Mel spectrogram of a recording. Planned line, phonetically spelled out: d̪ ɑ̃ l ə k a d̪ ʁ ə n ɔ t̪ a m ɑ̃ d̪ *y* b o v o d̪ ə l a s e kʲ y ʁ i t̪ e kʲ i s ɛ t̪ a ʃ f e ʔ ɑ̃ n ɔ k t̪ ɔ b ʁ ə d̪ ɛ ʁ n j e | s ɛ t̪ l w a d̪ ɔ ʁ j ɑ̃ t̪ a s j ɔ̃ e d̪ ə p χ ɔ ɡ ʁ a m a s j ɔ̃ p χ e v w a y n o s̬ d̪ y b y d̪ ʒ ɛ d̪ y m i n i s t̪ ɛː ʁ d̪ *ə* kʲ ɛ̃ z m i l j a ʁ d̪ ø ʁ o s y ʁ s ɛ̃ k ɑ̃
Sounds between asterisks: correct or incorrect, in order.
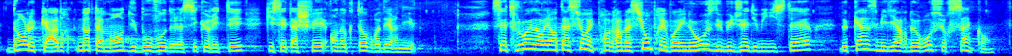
correct, correct

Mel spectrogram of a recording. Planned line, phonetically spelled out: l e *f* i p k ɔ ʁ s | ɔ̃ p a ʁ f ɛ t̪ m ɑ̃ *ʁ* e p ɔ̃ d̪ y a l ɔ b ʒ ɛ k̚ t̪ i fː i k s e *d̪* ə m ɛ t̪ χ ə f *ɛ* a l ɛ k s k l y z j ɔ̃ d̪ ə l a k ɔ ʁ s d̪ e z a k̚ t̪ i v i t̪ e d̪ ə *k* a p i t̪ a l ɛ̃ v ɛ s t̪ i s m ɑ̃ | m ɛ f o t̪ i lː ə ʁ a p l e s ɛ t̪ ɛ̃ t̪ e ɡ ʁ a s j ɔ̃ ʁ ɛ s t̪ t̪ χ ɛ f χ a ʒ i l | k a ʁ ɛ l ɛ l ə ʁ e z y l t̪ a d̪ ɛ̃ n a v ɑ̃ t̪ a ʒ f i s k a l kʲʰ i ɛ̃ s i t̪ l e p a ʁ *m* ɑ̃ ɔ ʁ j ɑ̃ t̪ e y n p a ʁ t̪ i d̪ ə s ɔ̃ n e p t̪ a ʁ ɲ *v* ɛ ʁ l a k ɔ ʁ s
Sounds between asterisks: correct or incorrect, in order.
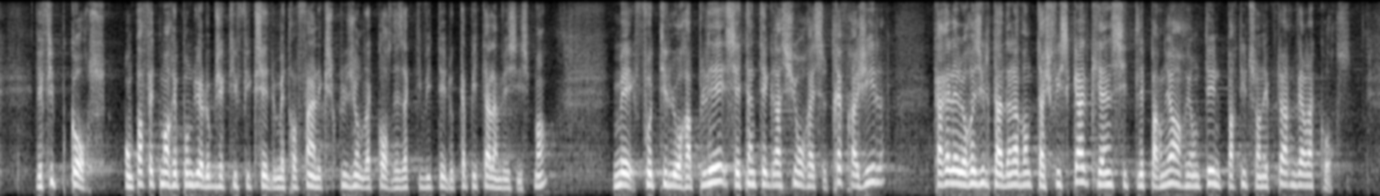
correct, correct, correct, incorrect: ɛ̃, correct, incorrect: ɲ, correct

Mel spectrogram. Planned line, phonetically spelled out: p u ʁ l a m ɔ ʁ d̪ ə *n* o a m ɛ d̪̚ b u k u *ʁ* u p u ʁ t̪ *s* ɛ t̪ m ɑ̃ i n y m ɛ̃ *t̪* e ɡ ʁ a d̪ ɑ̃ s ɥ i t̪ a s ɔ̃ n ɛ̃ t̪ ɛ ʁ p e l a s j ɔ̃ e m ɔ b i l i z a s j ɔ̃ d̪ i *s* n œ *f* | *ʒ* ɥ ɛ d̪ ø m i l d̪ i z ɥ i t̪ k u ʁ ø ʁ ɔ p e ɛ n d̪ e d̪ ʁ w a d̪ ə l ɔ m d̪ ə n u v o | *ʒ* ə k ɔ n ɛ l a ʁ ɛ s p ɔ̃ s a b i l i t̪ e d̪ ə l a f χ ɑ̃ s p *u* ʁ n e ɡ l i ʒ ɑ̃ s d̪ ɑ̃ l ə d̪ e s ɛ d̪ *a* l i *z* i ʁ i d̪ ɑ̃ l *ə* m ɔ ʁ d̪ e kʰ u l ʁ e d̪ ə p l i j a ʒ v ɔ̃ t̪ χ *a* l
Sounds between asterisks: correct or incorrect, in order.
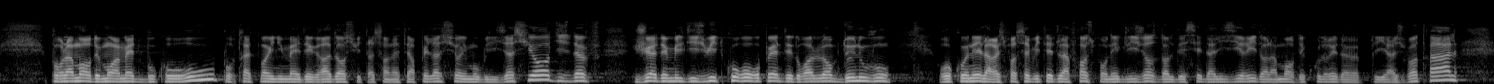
incorrect: m, correct, incorrect: χ, incorrect: d̪, incorrect: z, correct, correct, incorrect: ʁ, correct, correct, correct, incorrect: a, correct

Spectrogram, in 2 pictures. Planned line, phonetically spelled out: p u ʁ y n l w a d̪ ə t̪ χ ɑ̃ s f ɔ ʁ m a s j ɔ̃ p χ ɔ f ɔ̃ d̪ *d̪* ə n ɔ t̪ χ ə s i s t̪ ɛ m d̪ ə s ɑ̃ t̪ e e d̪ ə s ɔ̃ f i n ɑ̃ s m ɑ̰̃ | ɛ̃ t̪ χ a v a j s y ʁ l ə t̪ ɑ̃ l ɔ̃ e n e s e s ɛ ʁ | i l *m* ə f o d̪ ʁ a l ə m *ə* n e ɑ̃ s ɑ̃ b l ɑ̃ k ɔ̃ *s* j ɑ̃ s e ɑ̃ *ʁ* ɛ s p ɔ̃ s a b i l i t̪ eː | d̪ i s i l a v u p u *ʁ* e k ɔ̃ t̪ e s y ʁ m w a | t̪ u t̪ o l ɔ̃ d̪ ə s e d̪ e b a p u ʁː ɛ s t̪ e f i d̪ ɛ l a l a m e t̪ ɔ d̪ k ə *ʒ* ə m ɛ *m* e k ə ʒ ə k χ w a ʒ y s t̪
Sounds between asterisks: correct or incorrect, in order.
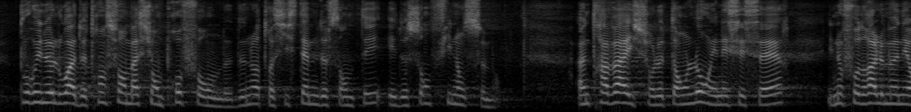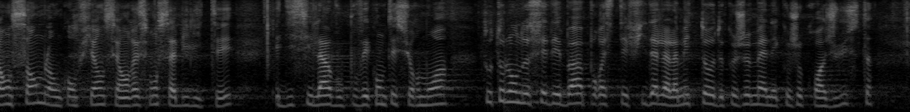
correct, incorrect: n, correct, incorrect: f, correct, incorrect: v, correct, incorrect: n

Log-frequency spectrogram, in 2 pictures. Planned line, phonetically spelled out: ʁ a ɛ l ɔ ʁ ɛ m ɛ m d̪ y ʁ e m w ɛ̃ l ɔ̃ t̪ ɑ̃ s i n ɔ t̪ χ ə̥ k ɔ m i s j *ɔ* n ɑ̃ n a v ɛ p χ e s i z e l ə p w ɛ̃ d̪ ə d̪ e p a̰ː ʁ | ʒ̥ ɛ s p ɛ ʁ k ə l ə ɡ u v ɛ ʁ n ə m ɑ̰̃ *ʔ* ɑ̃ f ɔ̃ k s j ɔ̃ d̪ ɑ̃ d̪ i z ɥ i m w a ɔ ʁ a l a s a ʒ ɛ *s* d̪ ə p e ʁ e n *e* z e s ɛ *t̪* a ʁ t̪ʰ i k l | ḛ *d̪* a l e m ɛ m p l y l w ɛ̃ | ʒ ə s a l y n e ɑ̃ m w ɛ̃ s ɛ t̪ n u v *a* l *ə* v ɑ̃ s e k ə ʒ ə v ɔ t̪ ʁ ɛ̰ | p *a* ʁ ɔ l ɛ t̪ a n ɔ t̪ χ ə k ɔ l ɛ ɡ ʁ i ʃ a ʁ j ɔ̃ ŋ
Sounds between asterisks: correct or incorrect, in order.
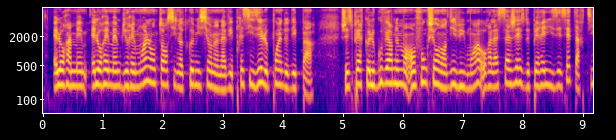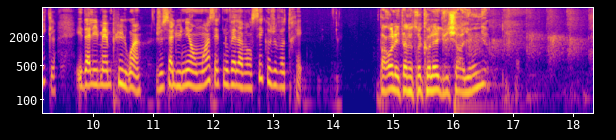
incorrect: ɔ̃, correct, correct, incorrect: i, correct, correct, incorrect: ɛ, incorrect: a, correct

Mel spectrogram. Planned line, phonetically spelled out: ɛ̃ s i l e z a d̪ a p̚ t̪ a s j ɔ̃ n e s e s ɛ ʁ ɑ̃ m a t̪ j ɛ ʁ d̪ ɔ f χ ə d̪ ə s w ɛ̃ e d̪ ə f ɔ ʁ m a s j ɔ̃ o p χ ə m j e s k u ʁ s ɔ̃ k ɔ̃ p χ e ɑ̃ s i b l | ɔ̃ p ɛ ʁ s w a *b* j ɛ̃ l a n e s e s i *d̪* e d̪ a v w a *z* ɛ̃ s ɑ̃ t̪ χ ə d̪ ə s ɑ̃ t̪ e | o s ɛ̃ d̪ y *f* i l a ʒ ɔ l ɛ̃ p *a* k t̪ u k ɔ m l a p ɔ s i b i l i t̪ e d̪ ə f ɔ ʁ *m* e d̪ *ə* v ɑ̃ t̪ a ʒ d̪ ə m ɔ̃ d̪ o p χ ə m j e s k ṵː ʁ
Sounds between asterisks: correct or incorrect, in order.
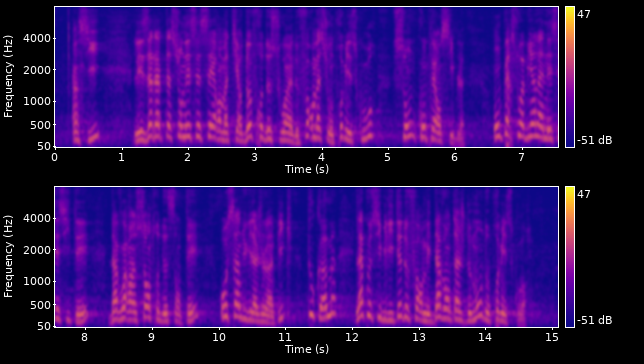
correct, incorrect: t̪, incorrect: ʁ, incorrect: v, incorrect: i, correct, incorrect: a

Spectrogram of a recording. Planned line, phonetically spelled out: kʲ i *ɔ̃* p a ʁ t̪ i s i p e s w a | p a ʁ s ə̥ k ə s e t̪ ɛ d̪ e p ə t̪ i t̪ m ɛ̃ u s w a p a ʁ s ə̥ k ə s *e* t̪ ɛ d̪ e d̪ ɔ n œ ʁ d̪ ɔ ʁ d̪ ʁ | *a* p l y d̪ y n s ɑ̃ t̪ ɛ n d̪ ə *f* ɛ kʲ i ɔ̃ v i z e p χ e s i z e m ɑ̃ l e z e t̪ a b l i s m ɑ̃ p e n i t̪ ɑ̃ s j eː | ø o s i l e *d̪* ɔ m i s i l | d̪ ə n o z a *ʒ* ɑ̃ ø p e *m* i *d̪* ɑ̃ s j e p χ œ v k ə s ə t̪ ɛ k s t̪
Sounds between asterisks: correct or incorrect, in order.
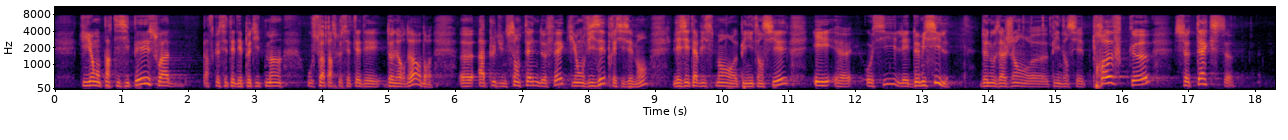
correct, correct, correct, correct, correct, correct, incorrect: n, incorrect: t̪

